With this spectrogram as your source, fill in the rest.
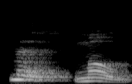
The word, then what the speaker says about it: mauve: mauve. It is pronounced mauve.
